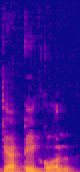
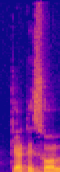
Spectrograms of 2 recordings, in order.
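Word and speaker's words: catechol: এটার অন্য নাম হচ্ছে ক্যাটেকল বা ক্যাটেসল যাই বলে যেভাবে উচ্চারণ করো তুমি এরপরে দেখো এখানে তিন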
